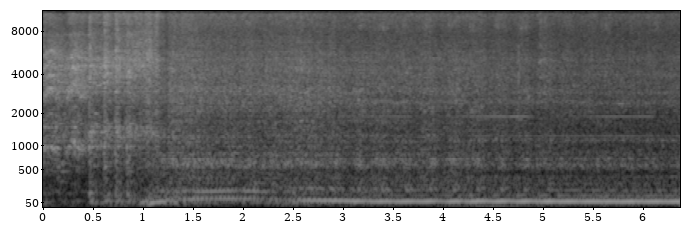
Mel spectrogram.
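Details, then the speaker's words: Chevrolet C6 Corvette after replacing the OEM alternator with an aftermarket unit: cranks, catches quickly and settles into a smooth low idle with no whine, squeal or ticking; charging 14.6–14.8 V with AC on; normal start and idle. "No weird noises in the engine bay. Is it quiet?"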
